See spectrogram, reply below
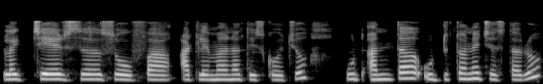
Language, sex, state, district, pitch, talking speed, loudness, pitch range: Telugu, female, Karnataka, Bellary, 230 Hz, 120 wpm, -18 LUFS, 220-245 Hz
